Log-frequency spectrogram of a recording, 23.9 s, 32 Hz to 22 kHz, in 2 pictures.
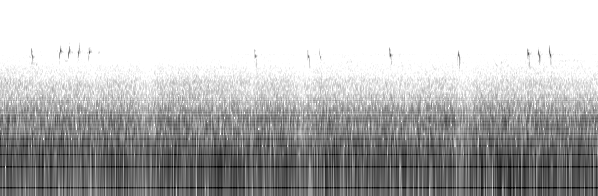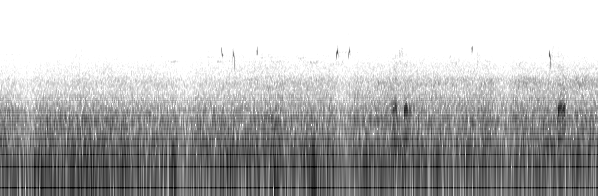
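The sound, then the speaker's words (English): Short, high-pitched chirps of a bird labelled 5-7 come in scattered clusters of two or three notes over a steady low rumble of background noise, with a faint thin whistle-like tone running through the first half. “Start recording bird 5-7.”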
